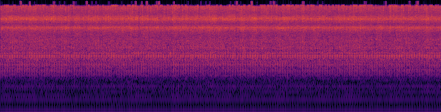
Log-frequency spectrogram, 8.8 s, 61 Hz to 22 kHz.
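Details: Homelite 5000W generator, 389cc 13hp engine (possibly Tecumseh), which had a leaking carburetor and was very hard to start, started with choke; steady even drone with fast regular firing beat, no misses or surging, running smoothly with no fuel leak seen.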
